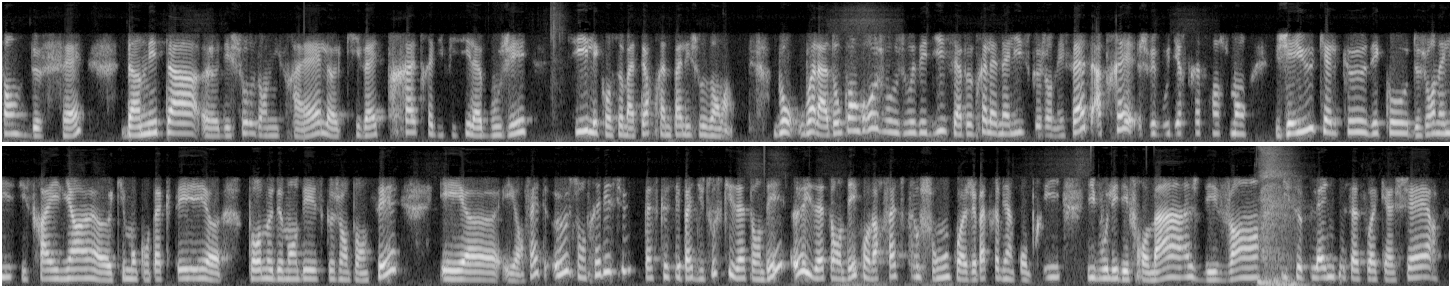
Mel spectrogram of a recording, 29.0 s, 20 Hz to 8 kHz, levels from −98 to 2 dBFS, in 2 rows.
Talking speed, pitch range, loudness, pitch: 240 wpm, 180-220 Hz, -20 LUFS, 200 Hz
